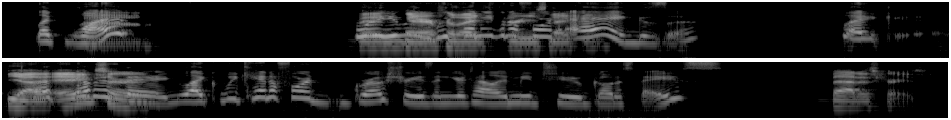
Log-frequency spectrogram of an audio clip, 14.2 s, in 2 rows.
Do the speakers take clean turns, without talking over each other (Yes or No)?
No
